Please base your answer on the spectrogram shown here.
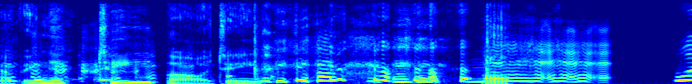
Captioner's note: giggles, snorts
